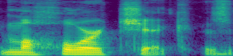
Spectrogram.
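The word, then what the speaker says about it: Mahorčić: the uh Dallas Maverick um so it's like mahor chick yeah so you know if you if you're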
